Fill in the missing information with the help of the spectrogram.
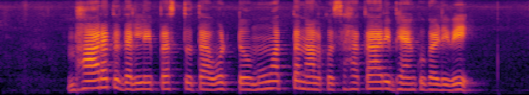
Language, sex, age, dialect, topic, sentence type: Kannada, female, 31-35, Coastal/Dakshin, banking, statement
